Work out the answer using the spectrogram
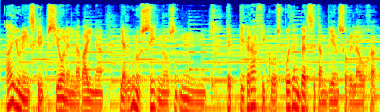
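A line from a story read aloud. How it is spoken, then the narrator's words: Plain. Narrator (Spanish): dijo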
